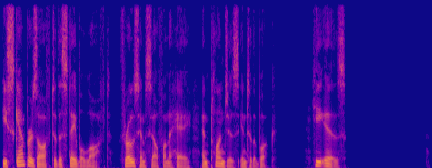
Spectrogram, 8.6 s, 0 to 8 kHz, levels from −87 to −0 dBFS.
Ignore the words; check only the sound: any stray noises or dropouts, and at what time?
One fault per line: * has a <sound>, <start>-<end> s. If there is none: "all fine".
all fine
